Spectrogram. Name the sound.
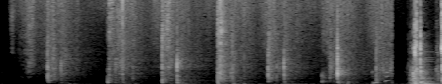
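door being opened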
